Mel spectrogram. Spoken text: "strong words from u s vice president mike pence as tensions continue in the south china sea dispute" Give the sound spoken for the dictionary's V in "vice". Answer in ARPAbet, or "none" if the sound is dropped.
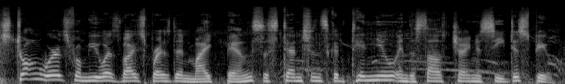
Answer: V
